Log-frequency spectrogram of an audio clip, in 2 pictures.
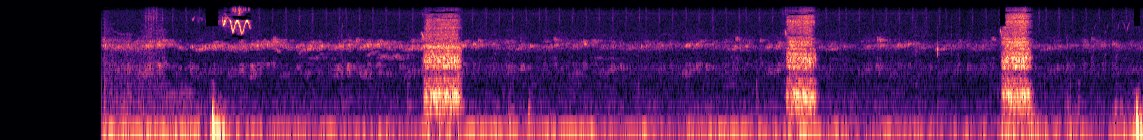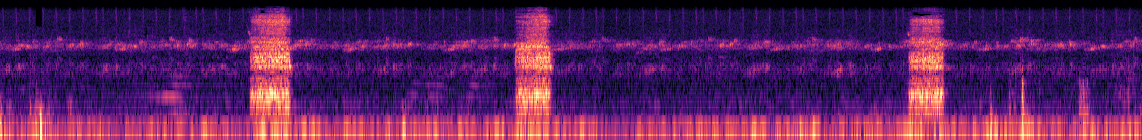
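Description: Barn owlets' raspy hissing food-begging calls ('snores'), about seven in all, one every two to four seconds. Behind them runs a steady high chirring, with a couple of sharp clicks from movement in the box.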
